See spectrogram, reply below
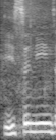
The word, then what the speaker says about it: Essenes: Under Judaism were Pharisees, Sadducees, Zealots and Essenes.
